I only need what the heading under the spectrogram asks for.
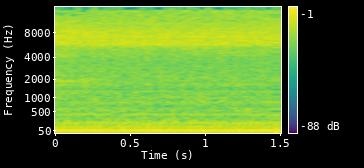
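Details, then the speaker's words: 2006 Hummer H3 with inline 3.5L, idling at night after MAF sensor and throttle body cleaning that fixed a rough idle: smooth, even low idle pulse with no stumbles or hesitation; normal idle. "I can honestly say that doing the mass airf flow and throttle body has uh there's no hesitation in the idle"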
